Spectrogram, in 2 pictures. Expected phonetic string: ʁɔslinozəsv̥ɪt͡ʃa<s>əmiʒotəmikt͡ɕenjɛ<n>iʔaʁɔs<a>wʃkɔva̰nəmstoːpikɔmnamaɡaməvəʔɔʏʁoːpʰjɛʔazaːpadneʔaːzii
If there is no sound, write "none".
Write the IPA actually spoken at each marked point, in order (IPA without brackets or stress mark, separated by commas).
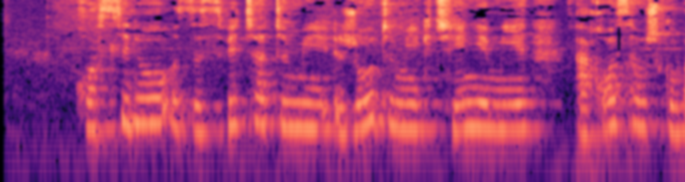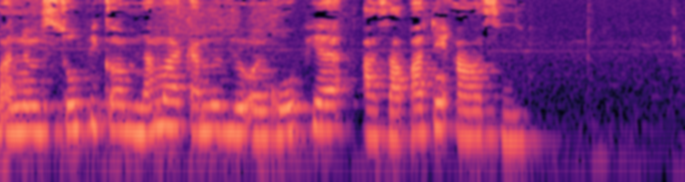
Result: t, m, a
